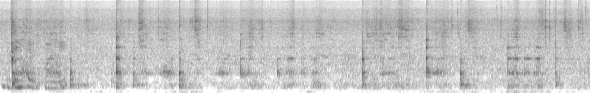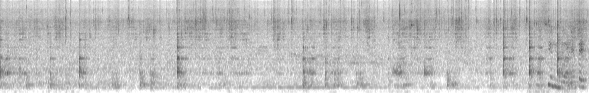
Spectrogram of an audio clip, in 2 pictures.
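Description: Food being stirred in a sizzling pan during home cooking, with irregular scraping and clinking strokes over a continuous soft frying hiss, fairly quiet throughout.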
